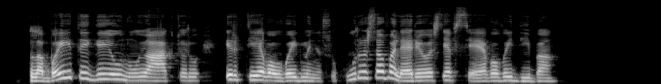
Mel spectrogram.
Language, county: Lithuanian, Kaunas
